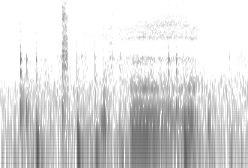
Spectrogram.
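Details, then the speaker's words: A pet dog, a loud snorer, snores while asleep: a single low, rumbling, buzzy snore under a second long over quiet room noise with keyboard and mouse clicks. "sorry if you can hear my dog snoring she's quite allowed snora but I'm happy because she's getting rest"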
